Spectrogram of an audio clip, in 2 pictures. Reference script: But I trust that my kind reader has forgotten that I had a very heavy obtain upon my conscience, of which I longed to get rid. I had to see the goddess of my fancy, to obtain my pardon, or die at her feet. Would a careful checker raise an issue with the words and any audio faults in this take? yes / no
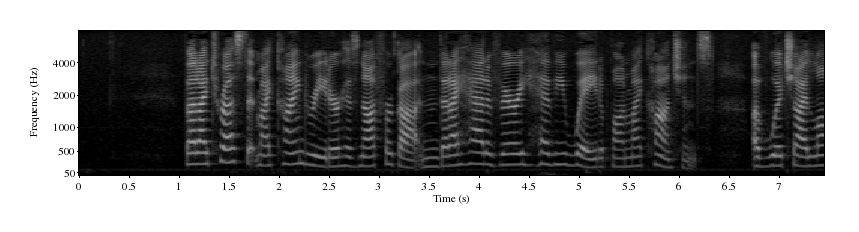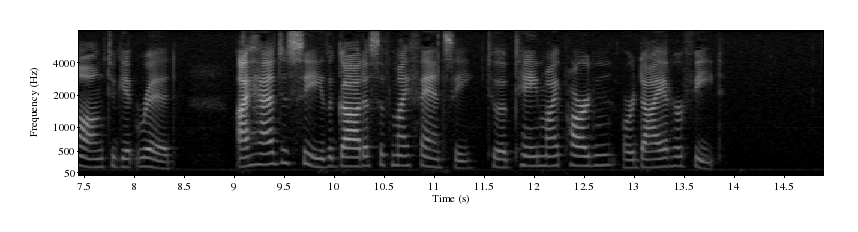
yes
